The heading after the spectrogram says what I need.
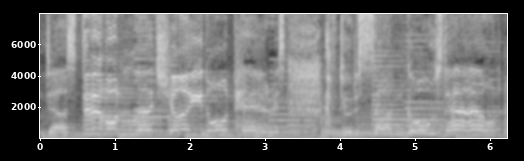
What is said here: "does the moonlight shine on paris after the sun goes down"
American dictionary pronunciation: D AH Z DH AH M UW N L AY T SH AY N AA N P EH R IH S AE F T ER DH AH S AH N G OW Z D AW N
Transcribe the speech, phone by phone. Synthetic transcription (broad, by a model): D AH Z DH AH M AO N L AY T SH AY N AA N P EH R IH S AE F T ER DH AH S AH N G OW Z D AW N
